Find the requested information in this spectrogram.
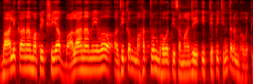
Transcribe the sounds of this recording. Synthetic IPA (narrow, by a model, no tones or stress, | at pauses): baːlikaːnaːmɐpeːkʂɐjaːbaːlaːnaːmeːʋɐɐd̪ʱikɐmːɐɦɐt̪ʋɐmbʱɐʋɐt̪isɐmaːd͡ʒeːʔit̪jɐpit͡ʃint̪ɐnɐmbʱɐʋɐt̪i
